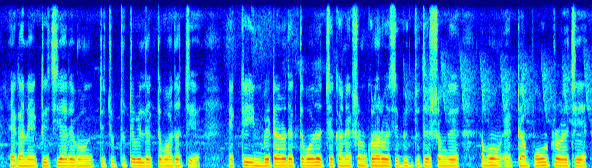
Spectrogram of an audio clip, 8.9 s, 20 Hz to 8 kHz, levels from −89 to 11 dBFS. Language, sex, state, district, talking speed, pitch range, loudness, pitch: Bengali, male, Assam, Hailakandi, 160 wpm, 150-155 Hz, -16 LUFS, 150 Hz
